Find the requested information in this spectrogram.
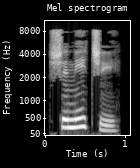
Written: shinichi

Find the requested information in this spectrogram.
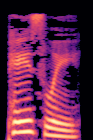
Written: paisleigh

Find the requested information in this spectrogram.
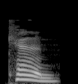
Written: kenn

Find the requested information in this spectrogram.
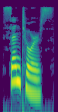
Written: centaurs

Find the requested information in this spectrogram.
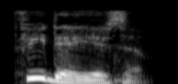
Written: fideism

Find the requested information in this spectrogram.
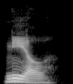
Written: neal

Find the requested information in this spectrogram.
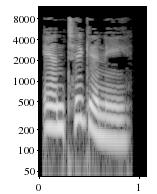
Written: antigone

